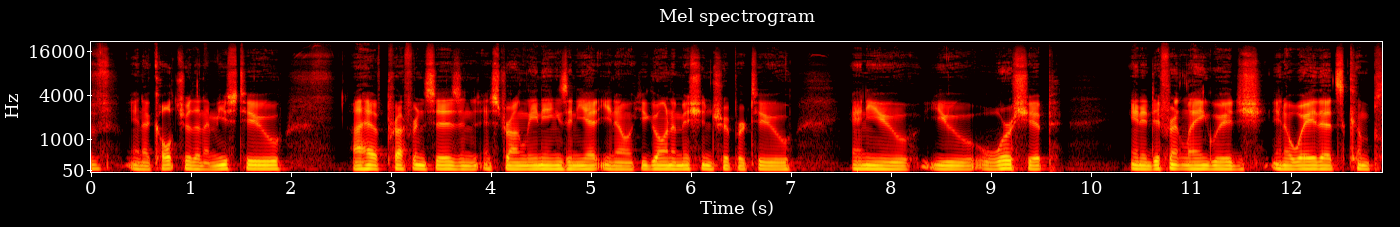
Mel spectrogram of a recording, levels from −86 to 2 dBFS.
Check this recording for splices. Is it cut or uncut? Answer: uncut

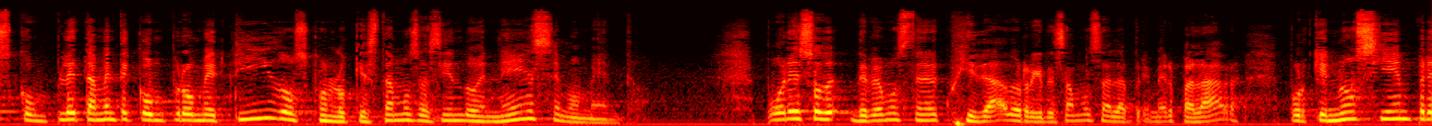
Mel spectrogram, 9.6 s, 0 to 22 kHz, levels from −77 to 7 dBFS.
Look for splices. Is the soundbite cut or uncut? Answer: uncut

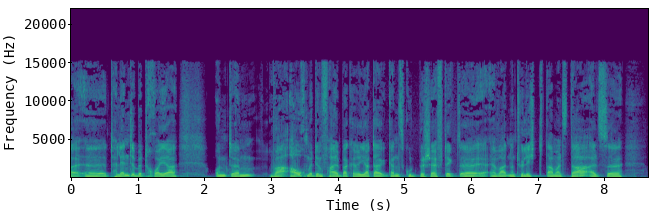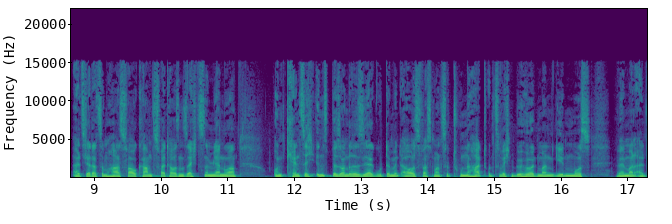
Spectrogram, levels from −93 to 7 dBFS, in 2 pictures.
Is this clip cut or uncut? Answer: uncut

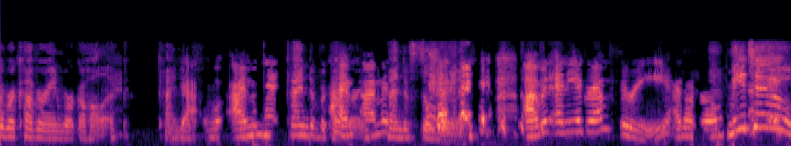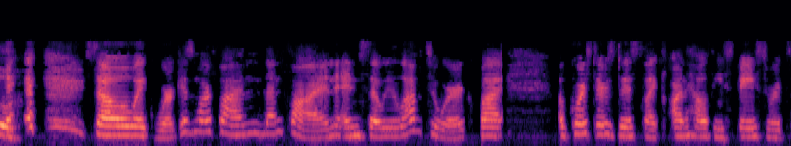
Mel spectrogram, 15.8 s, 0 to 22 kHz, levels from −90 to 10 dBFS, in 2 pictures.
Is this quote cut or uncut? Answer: uncut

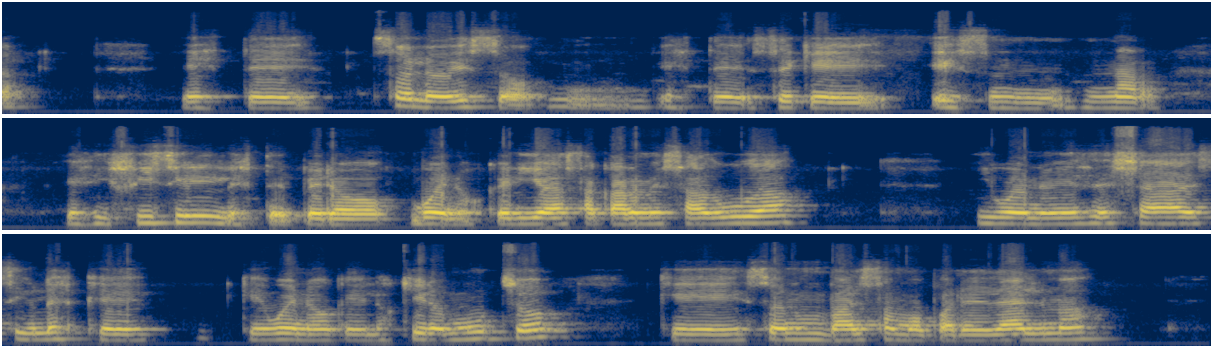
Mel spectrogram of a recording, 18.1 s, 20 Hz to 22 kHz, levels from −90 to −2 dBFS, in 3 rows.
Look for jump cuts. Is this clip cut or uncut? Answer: uncut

